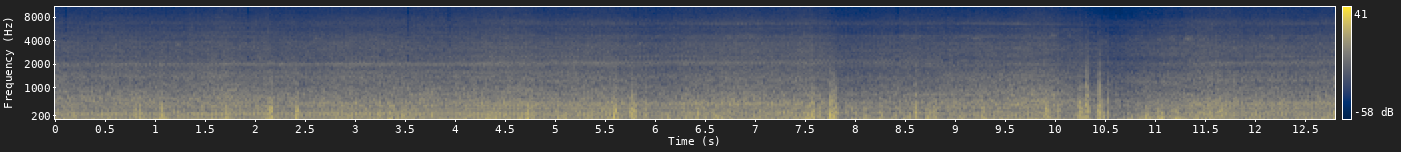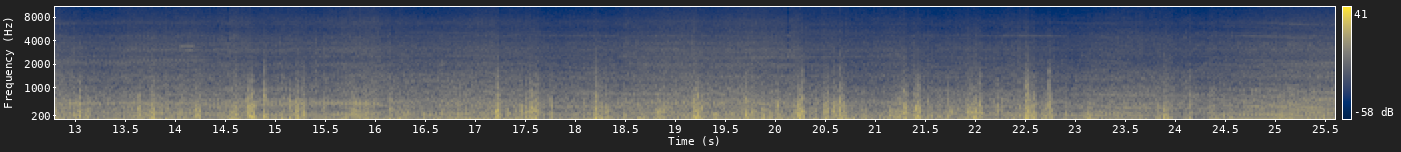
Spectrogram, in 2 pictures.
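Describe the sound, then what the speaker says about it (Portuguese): A Honda Africa Twin Adventure Sports motorcycle fitted with a Zorro exhaust, heard while riding with a continuous deep engine drone under heavy wind rush on the microphone. "O escape Zorro é brutal, não é? Adoro, este som é qualquer coisa"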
